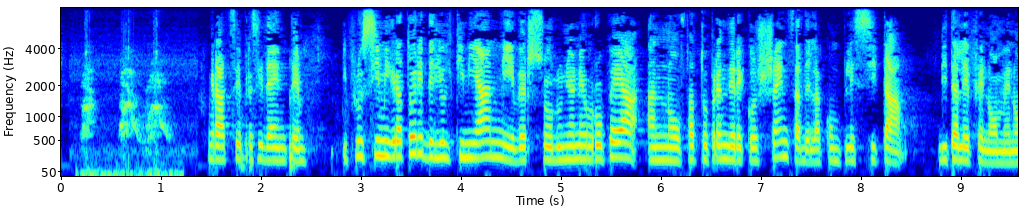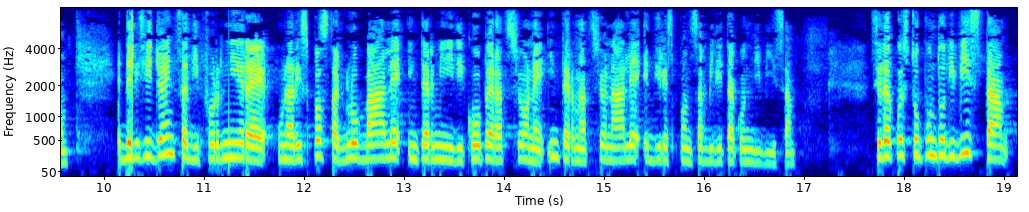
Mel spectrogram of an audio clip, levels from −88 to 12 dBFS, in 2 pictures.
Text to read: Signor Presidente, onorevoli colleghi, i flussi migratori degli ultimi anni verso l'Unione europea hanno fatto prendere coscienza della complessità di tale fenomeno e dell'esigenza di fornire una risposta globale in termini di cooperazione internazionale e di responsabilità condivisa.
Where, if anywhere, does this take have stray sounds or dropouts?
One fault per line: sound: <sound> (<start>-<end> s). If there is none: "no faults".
sound: bark (0.1-1.2 s)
